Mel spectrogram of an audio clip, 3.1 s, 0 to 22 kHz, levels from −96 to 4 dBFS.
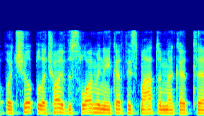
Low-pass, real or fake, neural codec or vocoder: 7.2 kHz; fake; codec, 16 kHz, 4.8 kbps, FACodec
